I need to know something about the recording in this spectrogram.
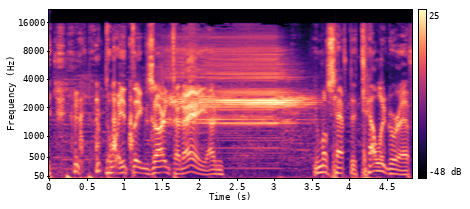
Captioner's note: laughs; clock buzzes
